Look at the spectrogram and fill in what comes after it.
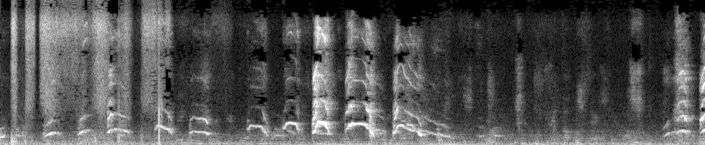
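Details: Toy Poodle puppies of chocolate brown colour, seven weeks old, romping in their enlarged pen; short arched yelps and whiny squeals tumble out in quick clusters, loudest in the middle, then fade to faint scuffling before one last squeal.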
